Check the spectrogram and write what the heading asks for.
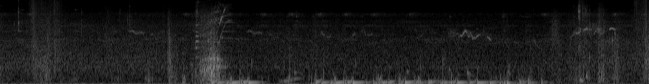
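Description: Cartoon sound effects of a golf swing: a quick rising swish about two seconds in, then a cartoon bear's low, stuttering groan lasting about three seconds as he strains in a twisted follow-through.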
